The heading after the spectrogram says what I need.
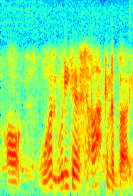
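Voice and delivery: high-pitched, mildly baffled protest; retold disbelief. Suspect asks police what they're talking about, mock baffled. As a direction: quote yourself questioning them in disbelief.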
